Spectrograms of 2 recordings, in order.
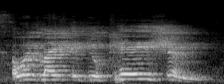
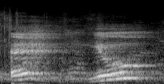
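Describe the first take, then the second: First: Said in the usual way. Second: Education said slowly, syllable by syllable; slow syllable demo. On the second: Shown as a demonstration. Teacher showing students how to count syllables, slow and clear. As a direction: draw out Education so the class can count its syllables. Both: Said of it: "how many syllables".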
